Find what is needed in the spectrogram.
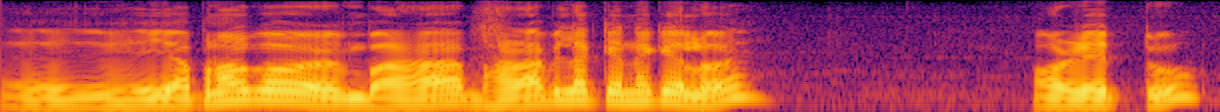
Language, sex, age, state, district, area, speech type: Assamese, male, 18-30, Assam, Dibrugarh, rural, spontaneous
